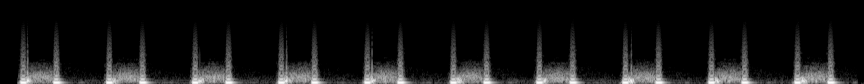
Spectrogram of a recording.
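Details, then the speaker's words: Child with pulmonic stenosis, heard at the left sternal border over the pulmonic area: regular heartbeat near 70 a minute with a harsh murmur filling systole between the two heart sounds. "a systolic murmur at the pulmonic area a superior area systolic murmur superior position pulmonic area systolic murmurs are superiorly stenotic so pulmonic stenosis"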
